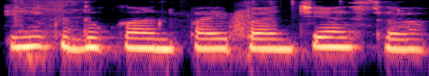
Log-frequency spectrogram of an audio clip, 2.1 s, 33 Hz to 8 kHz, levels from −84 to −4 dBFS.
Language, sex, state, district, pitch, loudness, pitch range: Konkani, female, Goa, North and South Goa, 250 Hz, -14 LUFS, 240-270 Hz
